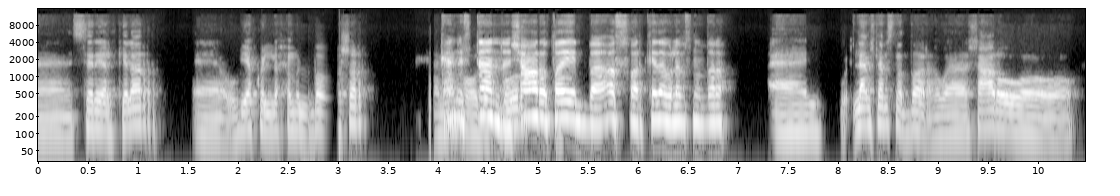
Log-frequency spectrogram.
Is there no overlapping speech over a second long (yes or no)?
no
